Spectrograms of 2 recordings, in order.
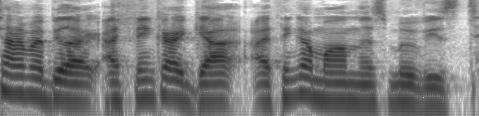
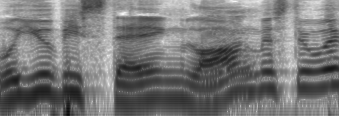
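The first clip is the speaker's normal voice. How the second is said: loud, deep, big baritone; 5 semitones higher, 5 dB louder than usual. Quoting a John Wick scene after praising the actor's baritone: Lance Reddick voice. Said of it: "He has the best baritone in the business".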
